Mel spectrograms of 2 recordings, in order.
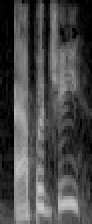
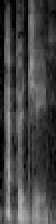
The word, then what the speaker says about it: apogee: So, how did you say that? – Apogee? – Apogee, okay. Which had created effects for Battlestar Galactica as well.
